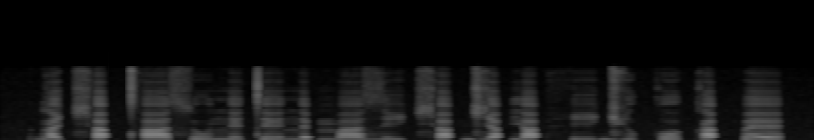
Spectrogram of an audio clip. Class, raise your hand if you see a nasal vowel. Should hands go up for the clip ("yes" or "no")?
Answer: no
